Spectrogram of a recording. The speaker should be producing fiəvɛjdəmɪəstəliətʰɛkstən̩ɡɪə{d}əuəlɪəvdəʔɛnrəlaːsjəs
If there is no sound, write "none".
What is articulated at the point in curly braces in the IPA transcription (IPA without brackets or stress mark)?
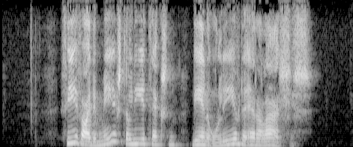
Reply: n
